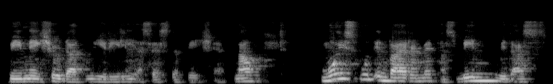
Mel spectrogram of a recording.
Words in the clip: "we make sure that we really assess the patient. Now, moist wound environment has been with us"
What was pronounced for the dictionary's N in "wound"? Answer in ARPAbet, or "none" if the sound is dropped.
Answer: none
